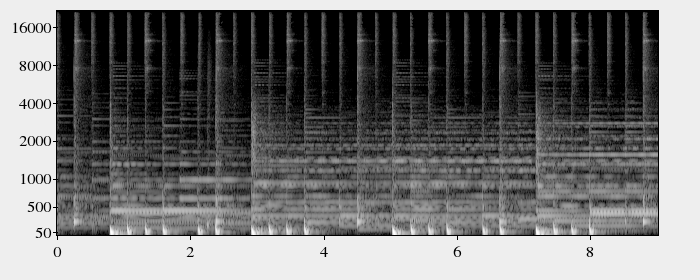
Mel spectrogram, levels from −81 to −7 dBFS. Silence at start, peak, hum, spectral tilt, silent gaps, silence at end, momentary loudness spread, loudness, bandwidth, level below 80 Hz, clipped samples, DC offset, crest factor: 0 s; -4 dBFS; none; -6 dB/octave; none; 0 s; 10 LU; -26 LUFS; over 20 kHz; -24 dBFS; under 0.1%; under 0.1%; 18 dB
